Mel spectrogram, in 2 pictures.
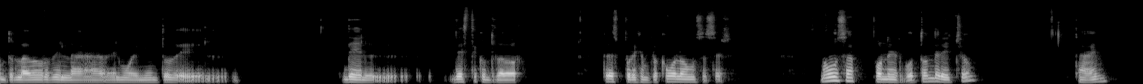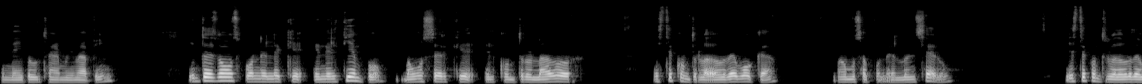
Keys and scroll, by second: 1.1 space.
